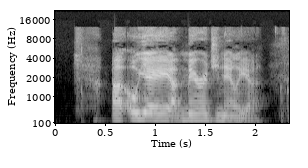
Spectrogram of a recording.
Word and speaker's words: Marriaginalia: Marageneia.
